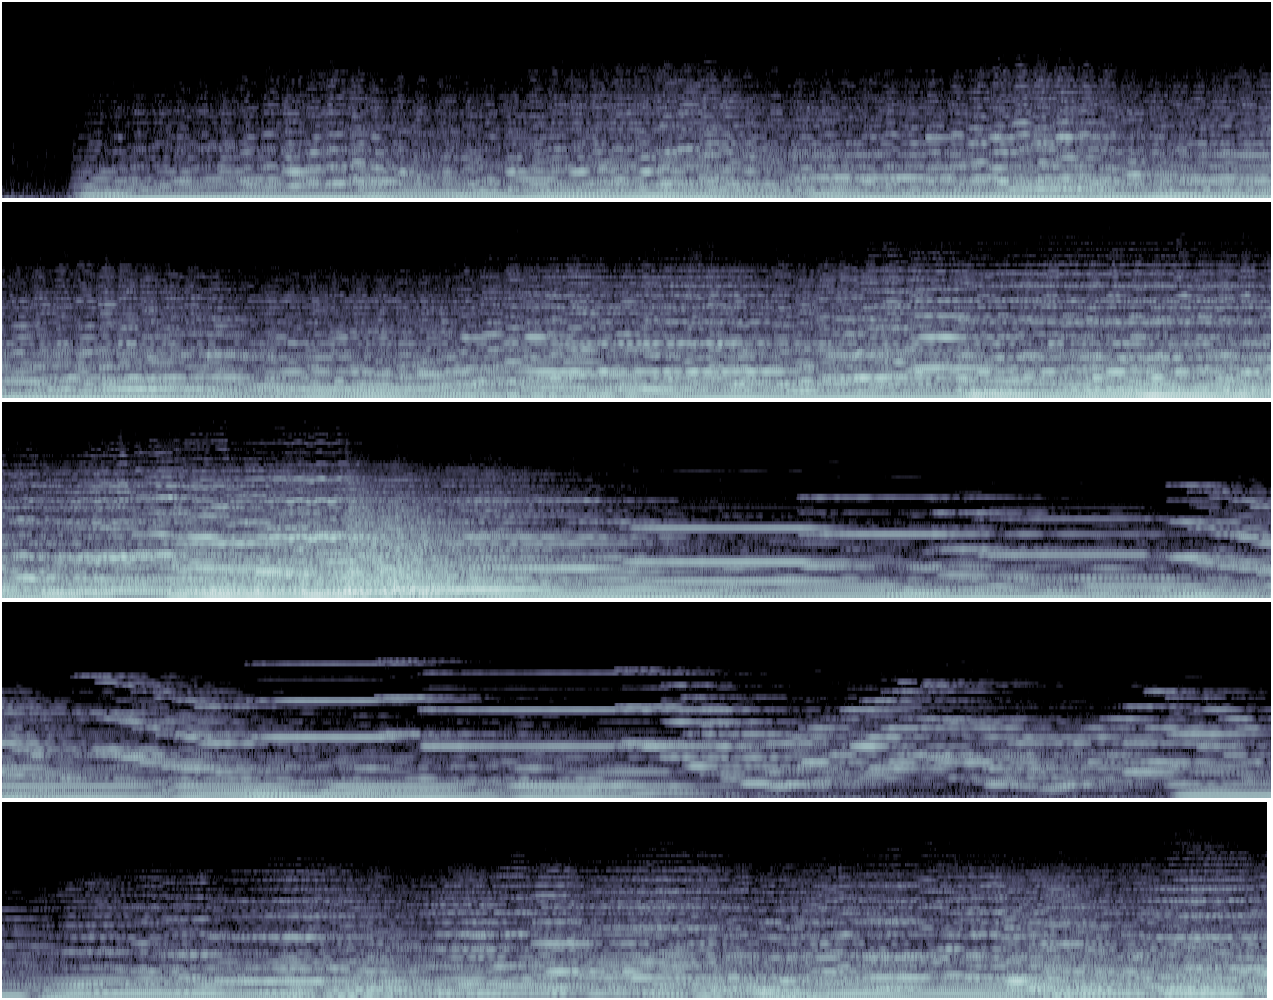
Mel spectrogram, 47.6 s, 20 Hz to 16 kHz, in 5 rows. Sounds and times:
Percussion: 4.2 - 47.5.

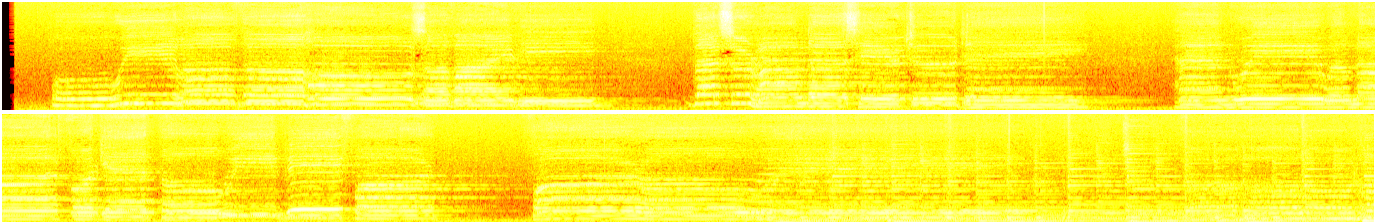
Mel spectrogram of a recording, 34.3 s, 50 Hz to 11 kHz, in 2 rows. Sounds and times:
Chant: 0.6 - 7.7, 8.6 - 14.0, 14.6 - 34.3.

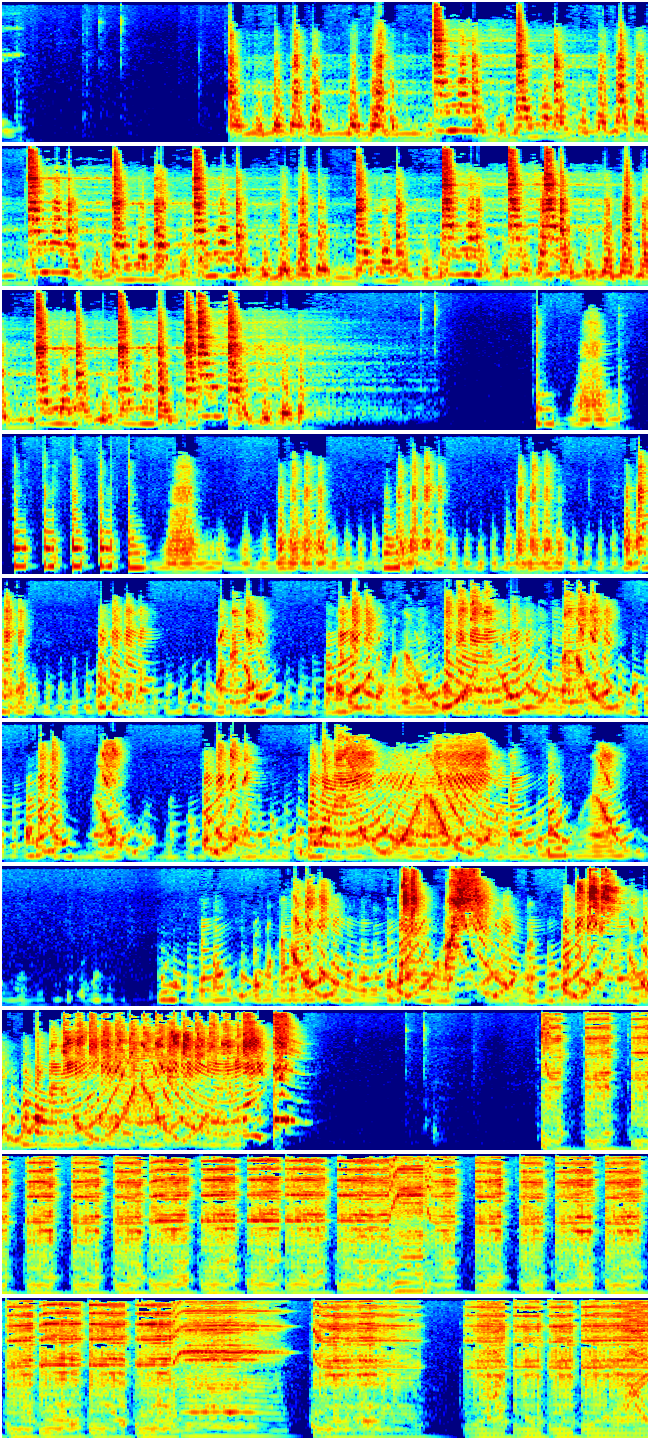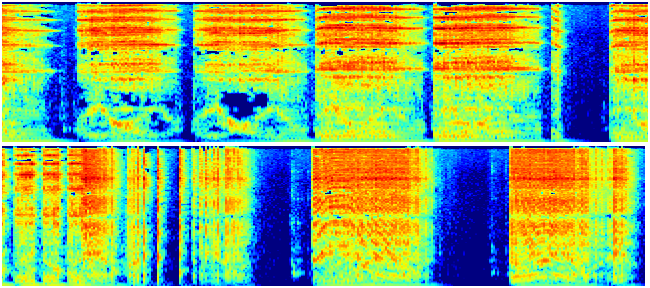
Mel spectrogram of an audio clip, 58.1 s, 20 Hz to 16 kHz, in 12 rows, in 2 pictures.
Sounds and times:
Electronic music: 0.0 - 0.2, 1.7 - 12.6, 13.7 - 36.1, 38.0 - 54.3.

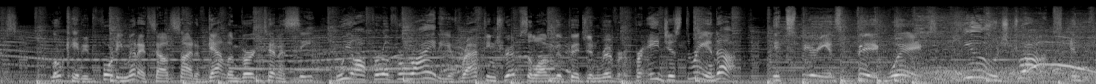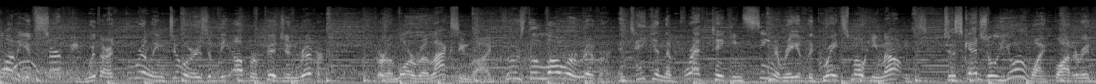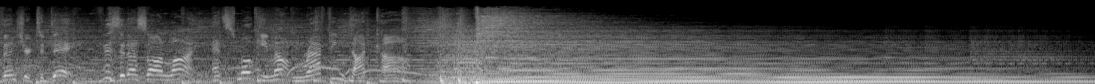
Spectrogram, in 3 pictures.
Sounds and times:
Speech: 0.0 - 26.2
Music: 0.0 - 32.8.

